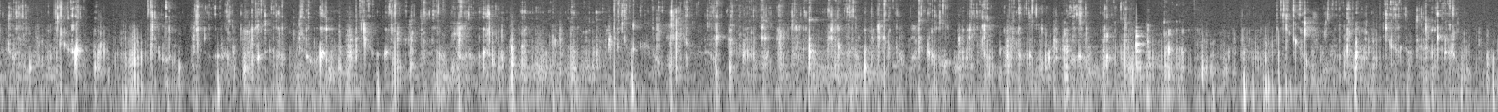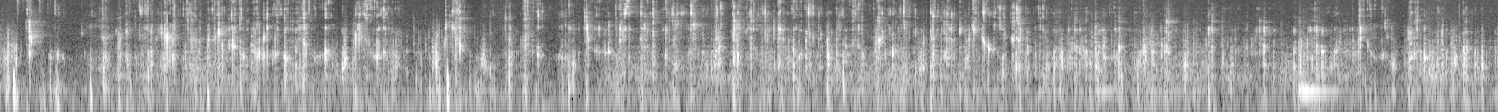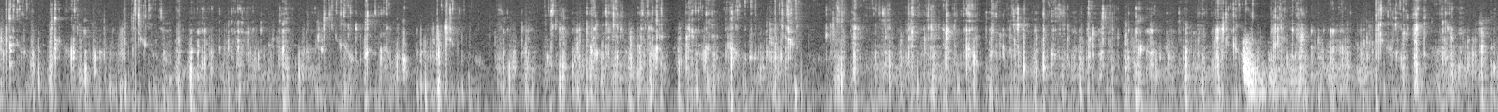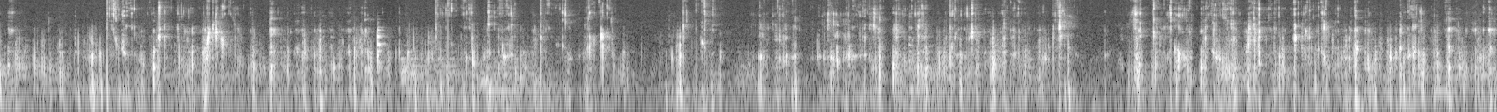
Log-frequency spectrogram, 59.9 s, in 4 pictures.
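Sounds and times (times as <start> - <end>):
person chewing gummies: 0.0 - 59.9
wet squishing mouth sounds: 0.0 - 59.9.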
